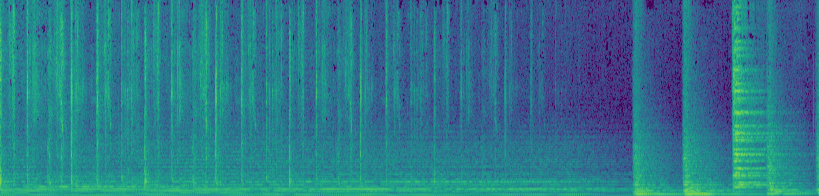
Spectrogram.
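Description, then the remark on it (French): Steady clip-clopping of horse hooves on a hard surface as Bluebeard's carriage departs on a journey, with a low rumbling drone underneath, then a few louder whinny-like bursts near the end; no voices. “Après l'avoir embrassée, Barbe Bleue monta dans son carrosse et partit pour son voyage.”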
